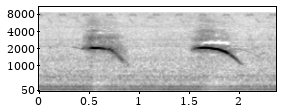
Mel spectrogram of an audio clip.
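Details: A pearl-spotted owlet at Djuma Game Reserve, South Africa, on an afternoon of 15 February 2015 gives two clear, drawn-out downslurred whistles about a second apart, over a faint engine-like hum.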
